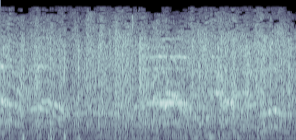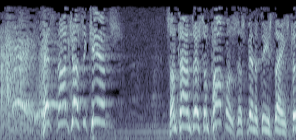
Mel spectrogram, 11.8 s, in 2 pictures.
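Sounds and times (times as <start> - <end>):
audience clapping hands: 0.0 - 7.0
speech: 9.3 - 11.8.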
